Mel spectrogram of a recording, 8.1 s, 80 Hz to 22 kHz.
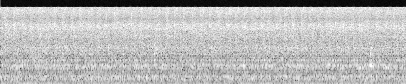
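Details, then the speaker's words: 1966 Chrysler New Yorker with a freshly rebuilt 440 big-block V8, first start after installation: the engine settles into a steady, even idle with constant hiss and fan noise and no knocks or misfires. Normal idle. "she's running sweet it's amazing my first rebuild she sounds Lush nice"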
